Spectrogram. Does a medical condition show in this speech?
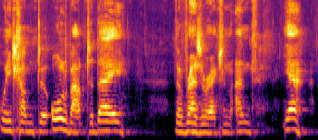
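Yes: motor neurone disease; motor neurone disease diagnosed at age 50, uses wheelchair.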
